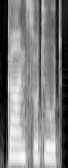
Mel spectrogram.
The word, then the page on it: consuetude: Indian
